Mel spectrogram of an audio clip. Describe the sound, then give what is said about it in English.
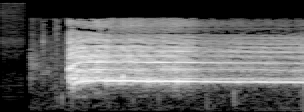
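A cat, apparently caught by coyotes, screams in one loud, drawn-out, piercing shriek that holds steady for over a second, preceded by a brief faint rustle, with no talking. “What the hell sound is that? Coyotes must have got a cat.”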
